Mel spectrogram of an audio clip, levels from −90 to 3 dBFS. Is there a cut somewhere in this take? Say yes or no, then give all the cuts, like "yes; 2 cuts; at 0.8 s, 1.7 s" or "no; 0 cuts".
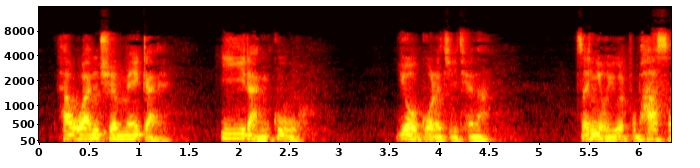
no; 0 cuts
